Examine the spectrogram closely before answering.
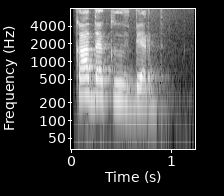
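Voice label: "кадакывберд", Komi, female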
